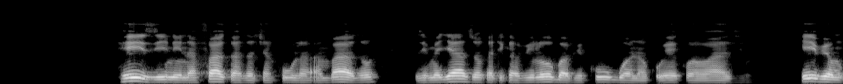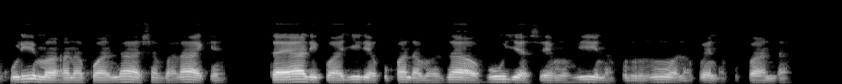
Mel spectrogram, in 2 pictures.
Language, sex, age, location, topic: Swahili, male, 25-35, Dar es Salaam, agriculture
